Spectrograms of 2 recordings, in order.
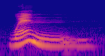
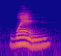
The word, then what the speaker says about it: when: 자, WH는 우 소리가 나고요. 그리고 다음 이는요. 이의 대표적인 소리 아, 에, 이, 오, 우 할 때 그 에 소리가 납니다. 에. 우 소리와 에 소리가 빠르게 연결해서 발음 나면 어떤 발음이 되나요? 우에, 왜 발음이 되죠. 왜. 자, 그리고 옆을 봤더니 n이 또 왔습니다. n이 받침으로 들어가는 단어 여러 개 봐서 이제 익숙하시죠? 자, 받침으로 넣어줍시다. 그러면 발음이 어떻게 되죠? when 이라는 발음이 됩니다.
